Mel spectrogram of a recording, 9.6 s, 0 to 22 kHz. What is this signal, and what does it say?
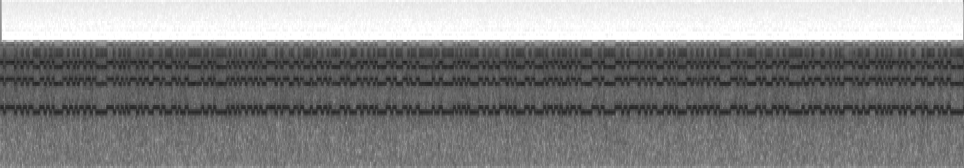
Two-tone teleprinter signal, about 170 Hz shift.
